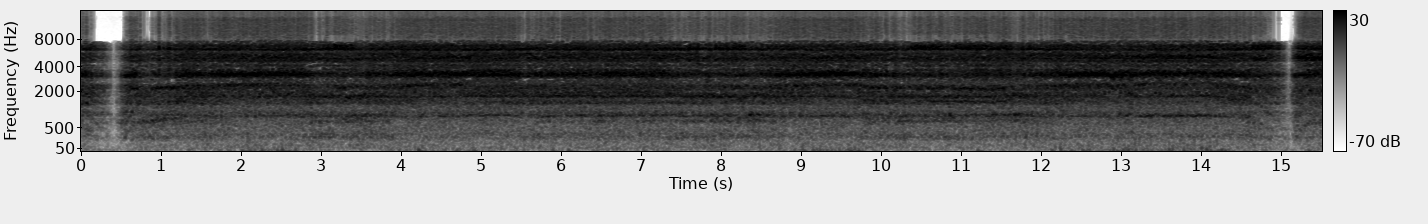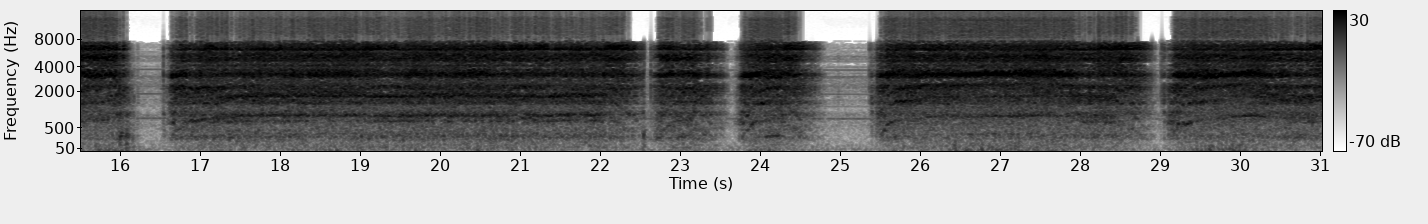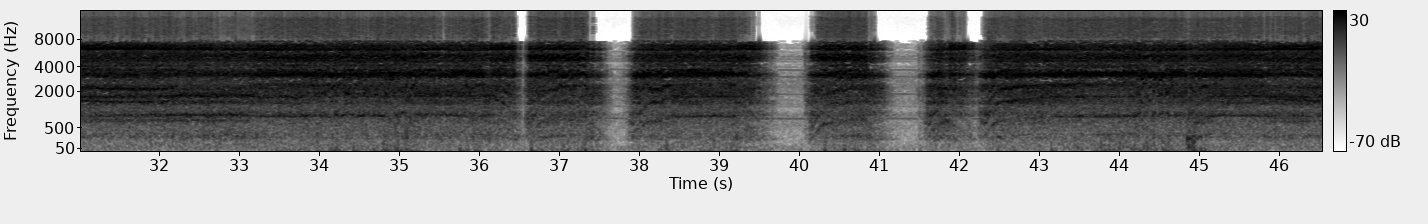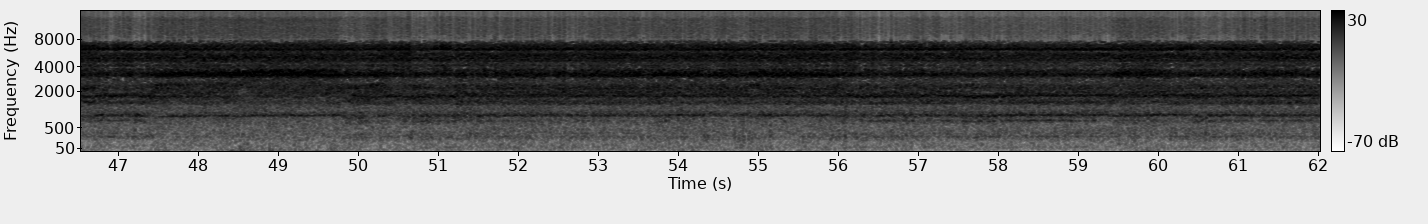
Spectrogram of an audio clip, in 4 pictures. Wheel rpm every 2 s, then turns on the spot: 130, 220, 230, 230, 220, 210, 210, 150, 130, 230, 220, 100, 60, 200, 140, 210, 230, 230, 130, 140, 70, 160, 220, 220, 220, 220, 230, 230, 230, 230, 230.
none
